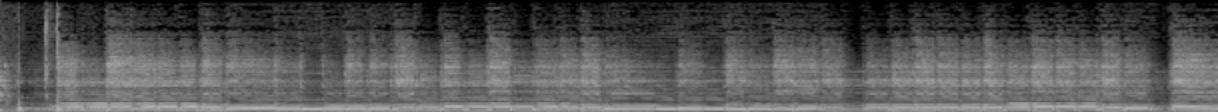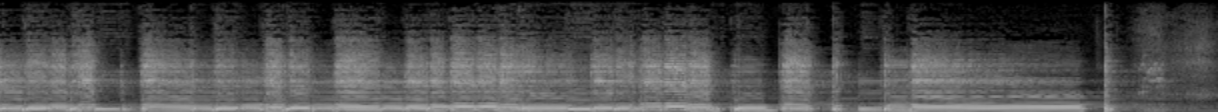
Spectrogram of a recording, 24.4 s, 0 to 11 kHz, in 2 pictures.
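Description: Electric guitar played through a 1988 Fender Princeton Chorus amp, chords and riffs ringing continuously and loudly with a shimmering, slightly processed chorus tone.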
